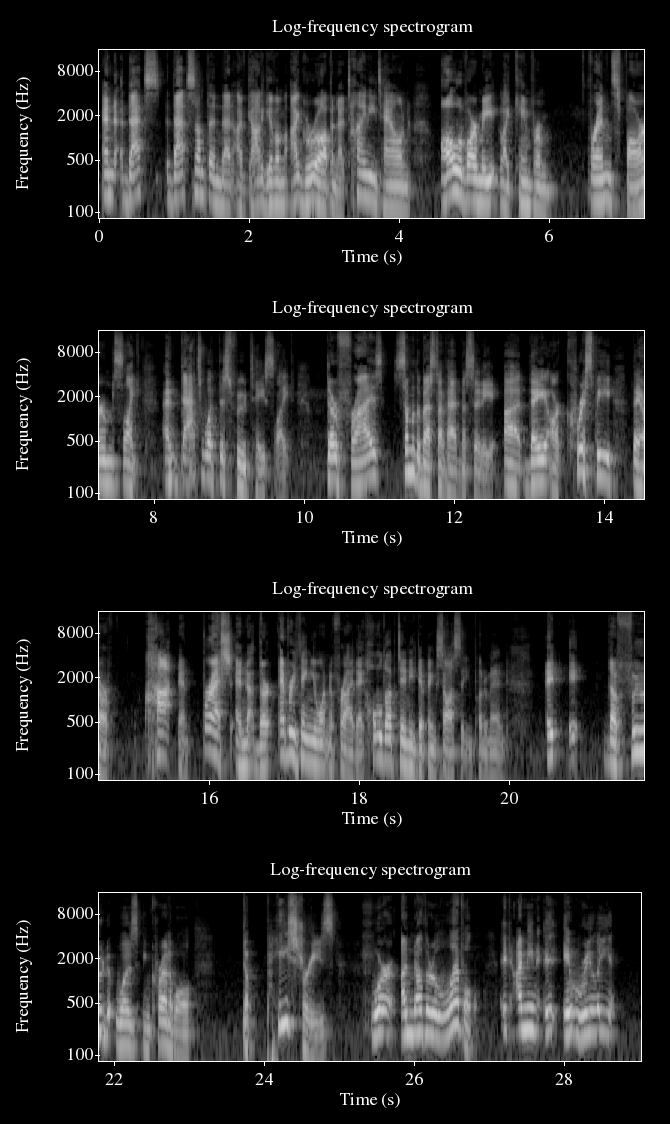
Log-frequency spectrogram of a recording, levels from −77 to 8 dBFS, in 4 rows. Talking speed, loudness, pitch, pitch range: 190 wpm, -20 LUFS, 140 Hz, 115-175 Hz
